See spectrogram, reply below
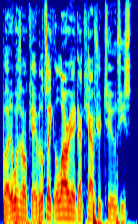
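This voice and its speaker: A man's voice: medium pitch, fairly even intonation, fast, clean tone, dry recording. Congested, nasal-voiced man reviewing an episode. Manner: rambling, many restarts and self-corrections. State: congested from hay fever. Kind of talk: casual spoken review.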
